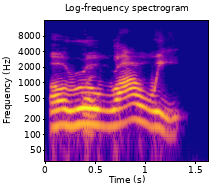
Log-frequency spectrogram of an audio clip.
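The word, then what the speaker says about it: Oruwariye: In fact, let me go get his pronunciation. It is Orawara. Orawara. – That's how you say his name.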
